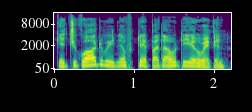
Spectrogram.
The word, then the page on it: patawtiewegn: Mi'gmaq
